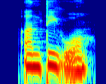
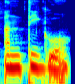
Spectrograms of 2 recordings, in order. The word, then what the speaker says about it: antiguo: Antiguo. Tutaj trochę inna wymowa. Antyczny, ale myślę, że można się domyśleć. Antiguo.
